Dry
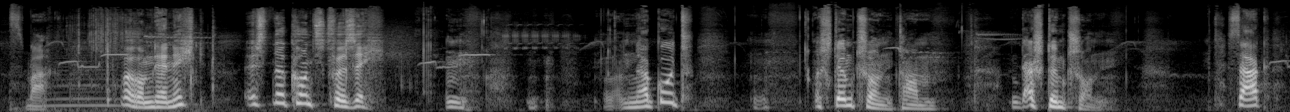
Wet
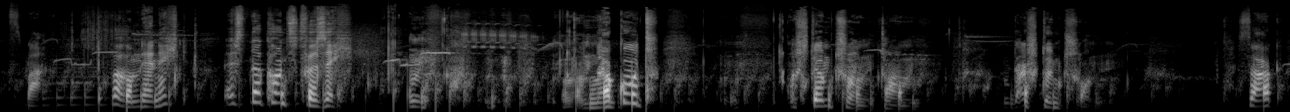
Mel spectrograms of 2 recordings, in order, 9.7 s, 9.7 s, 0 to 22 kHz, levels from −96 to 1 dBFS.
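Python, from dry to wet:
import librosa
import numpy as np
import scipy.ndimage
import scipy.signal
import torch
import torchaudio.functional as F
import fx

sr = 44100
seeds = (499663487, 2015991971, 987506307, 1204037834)

y = fx.doppler_pass(x, sr, speed_mps=29, closest_m=12.0, pass_at_s=3.85)
y = fx.filter_lfo_highpass(y, sr, shape='saw_up', hz=9.5, low_hz=640.0, high_hz=1900.0, q=2.9)
y = y * librosa.db_to_amplitude(3.5)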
